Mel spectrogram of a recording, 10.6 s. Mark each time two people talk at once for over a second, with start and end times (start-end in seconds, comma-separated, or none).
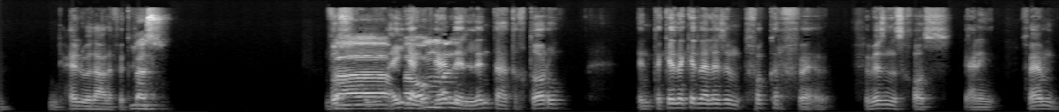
3.3-4.8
